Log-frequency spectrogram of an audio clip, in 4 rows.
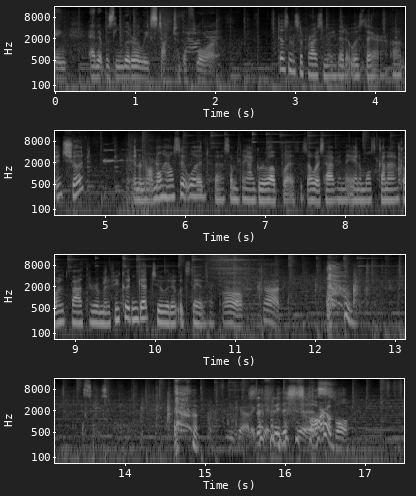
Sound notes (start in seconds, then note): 14.4 coughs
